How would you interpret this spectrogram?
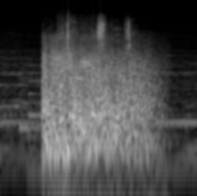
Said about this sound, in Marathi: एका आवाजाचे ग्रेनेड पोलीस स्टेशनच्या दिशेने फेकण्यात आले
